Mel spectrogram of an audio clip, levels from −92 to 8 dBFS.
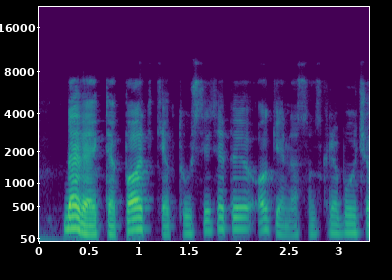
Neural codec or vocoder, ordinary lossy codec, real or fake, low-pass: none; Opus, 32 kbps; real; 7.2 kHz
